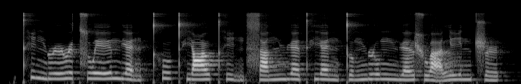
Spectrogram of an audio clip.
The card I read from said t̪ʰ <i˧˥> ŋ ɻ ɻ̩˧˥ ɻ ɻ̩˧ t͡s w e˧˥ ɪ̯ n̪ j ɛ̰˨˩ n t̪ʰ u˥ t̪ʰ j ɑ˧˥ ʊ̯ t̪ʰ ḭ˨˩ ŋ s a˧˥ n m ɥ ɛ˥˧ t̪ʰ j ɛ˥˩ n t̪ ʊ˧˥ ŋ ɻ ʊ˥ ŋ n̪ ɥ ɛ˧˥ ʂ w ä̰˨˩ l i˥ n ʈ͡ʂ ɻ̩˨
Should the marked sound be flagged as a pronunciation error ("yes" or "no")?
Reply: yes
